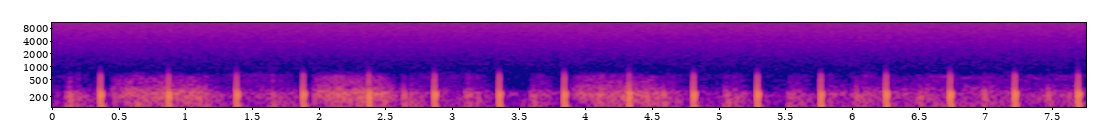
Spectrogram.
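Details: Heart murmur with arrhythmia.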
